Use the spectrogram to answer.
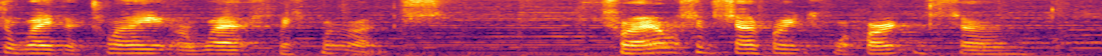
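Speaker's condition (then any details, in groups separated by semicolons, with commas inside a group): Cleft lip and palate, Goldenhar syndrome; congenital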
